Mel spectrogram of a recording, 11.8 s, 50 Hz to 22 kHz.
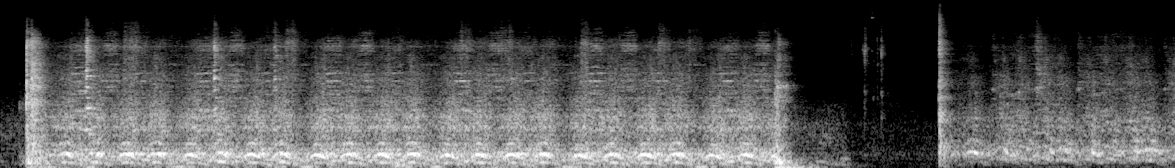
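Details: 1968 Land Rover Series 2A 2.25 L petrol, first start attempt after 30 years, rebuilt carb and fuel pump, new plugs and HT lead: starter churns about three turns a second for eight seconds, never catches; spark present, fuel delivery suspected.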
